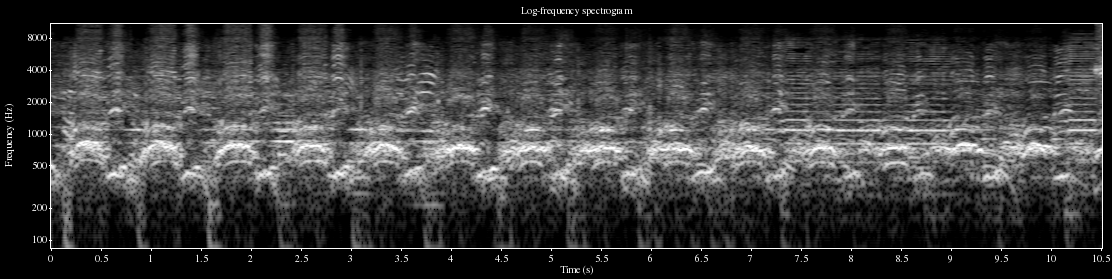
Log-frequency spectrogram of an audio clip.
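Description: Large stadium crowd shouting a rhythmic chant, about two syllables a second, over regular low thumps. A steady held tone joins about seven seconds in.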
